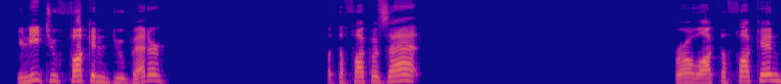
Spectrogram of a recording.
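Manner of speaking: put-on gentle, dead-calm scolding tone. Retelling how a soft-spoken man scolded mistakes, imitating a very calm scolding. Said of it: "in the calmest tone ever".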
